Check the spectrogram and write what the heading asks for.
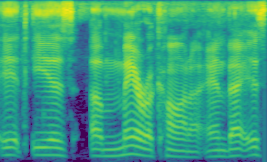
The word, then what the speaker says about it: Ameraucana: it but believe it or not it is americana and that is spelt a m e r a u all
